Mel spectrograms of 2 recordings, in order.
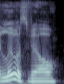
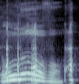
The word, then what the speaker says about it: Louisville: And you have to say it that way from what I've told. Oh, I see. Because if you say Louisville, or Louisville, Right. everybody's like, no, that's not how you say it. We So how you already say know we know you're not from here. Is it Louisville? You got to sound like you're drunk. Oh, It's Louisville.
